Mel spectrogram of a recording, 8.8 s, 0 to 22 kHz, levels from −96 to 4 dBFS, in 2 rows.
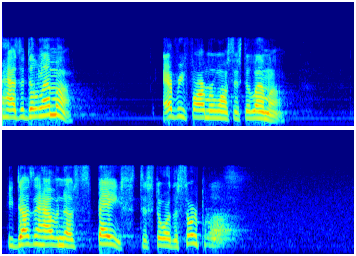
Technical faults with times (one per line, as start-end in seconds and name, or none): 6.94-8.81 switch to a distant microphone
